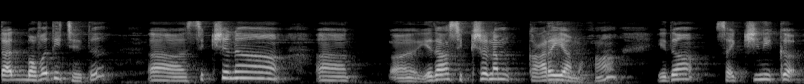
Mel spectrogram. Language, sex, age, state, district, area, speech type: Sanskrit, female, 45-60, Andhra Pradesh, Chittoor, urban, spontaneous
